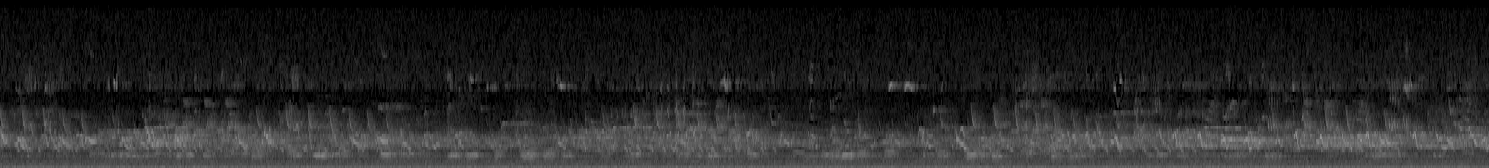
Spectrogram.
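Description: A dense chorus of songbirds singing together: many quick, overlapping chirps and trills with no pause, over a faint outdoor background hiss.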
